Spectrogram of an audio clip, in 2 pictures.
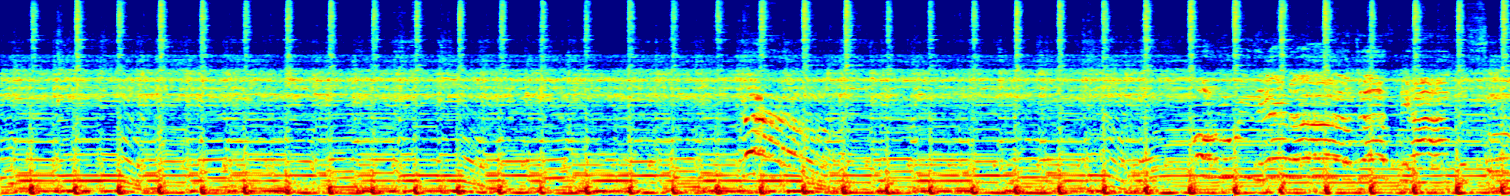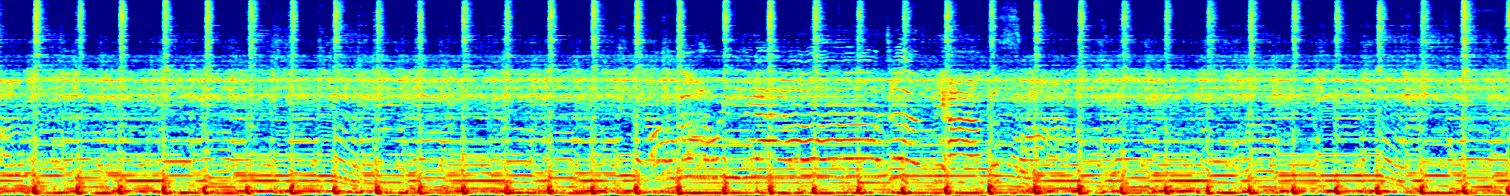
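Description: Amplified three-string fretless cigar box guitar playing a heavy blues riff, with a foot-played kick drum and hi-hat keeping a steady beat. Notes slide up and down the neck, with a sliding run about eight seconds in and higher lead lines around twelve and twenty-two seconds in.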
